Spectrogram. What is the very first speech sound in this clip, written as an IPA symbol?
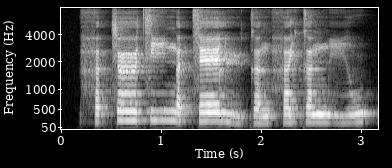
h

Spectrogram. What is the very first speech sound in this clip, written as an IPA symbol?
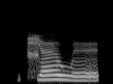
t͡ɕ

